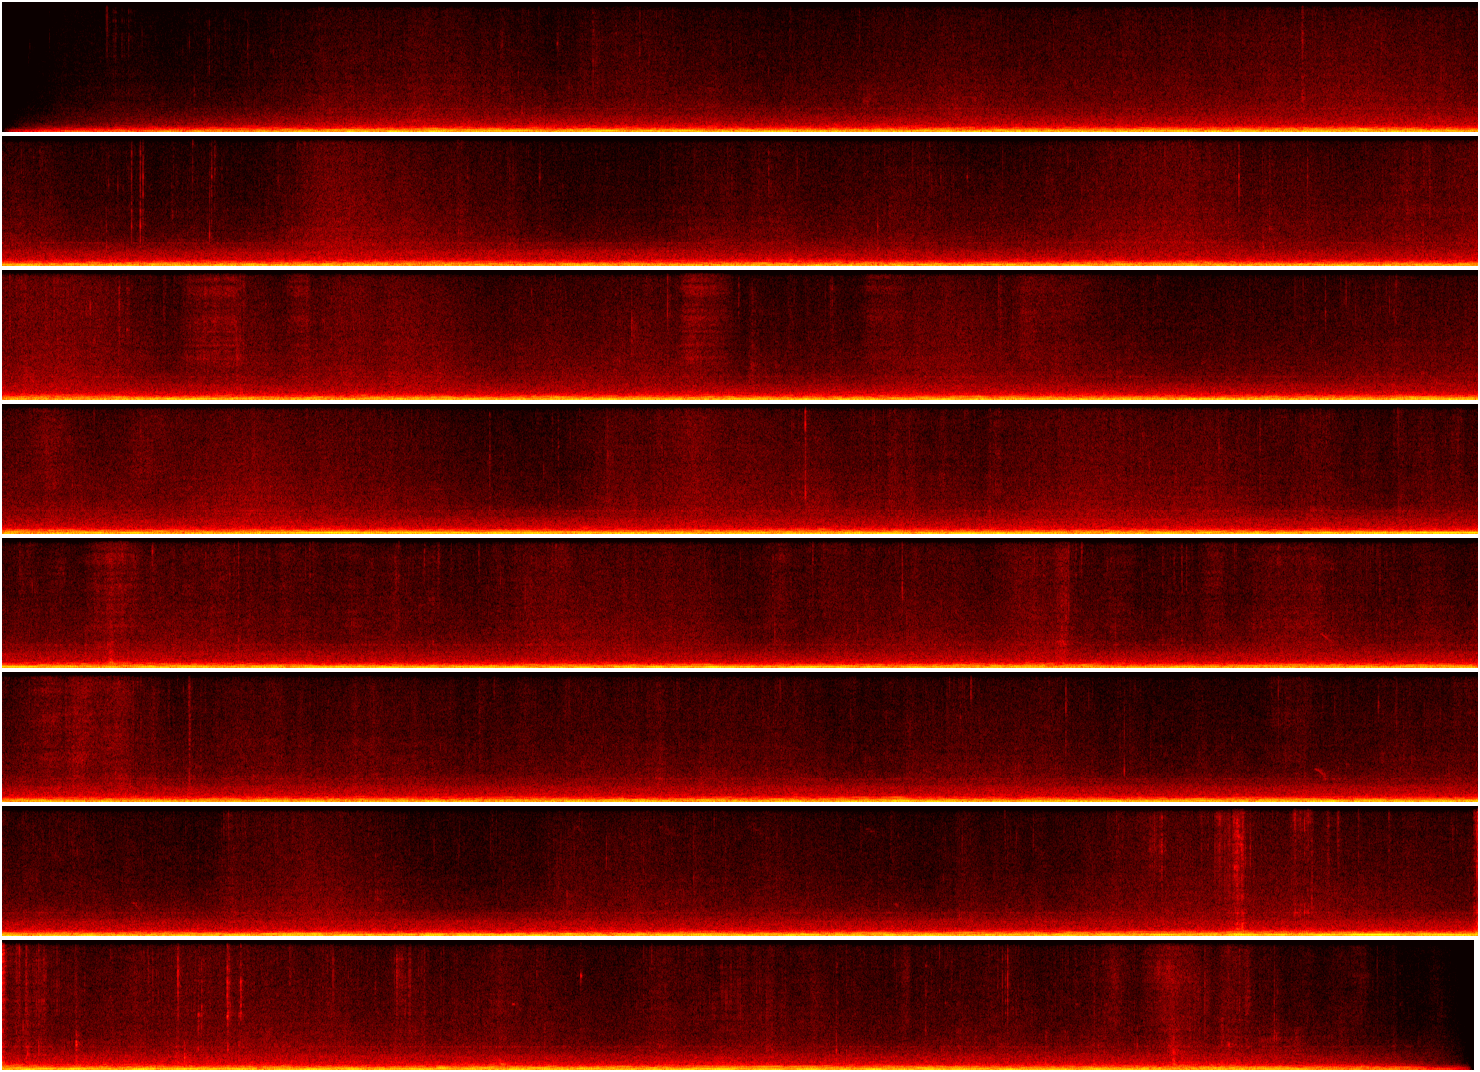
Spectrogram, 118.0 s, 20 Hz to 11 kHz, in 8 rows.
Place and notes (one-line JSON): {"title": "staten Island", "date": "2012-01-12 14:47:00", "description": "waves and ships engines, one mic in plastic pipe", "latitude": "40.61", "longitude": "-74.06", "altitude": "3", "timezone": "America/New_York"}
